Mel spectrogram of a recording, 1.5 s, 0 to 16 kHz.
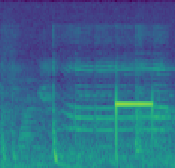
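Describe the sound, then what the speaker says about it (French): Logitech X100 Bluetooth speaker sounding a short electronic beep as its volume is pushed to maximum, one clear steady tone held for about a third of a second among quieter clicks and button noises. "Quand vous poussez trop le volume, vous voyez que ça clignote. Enfin, ça fait un petit bip."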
